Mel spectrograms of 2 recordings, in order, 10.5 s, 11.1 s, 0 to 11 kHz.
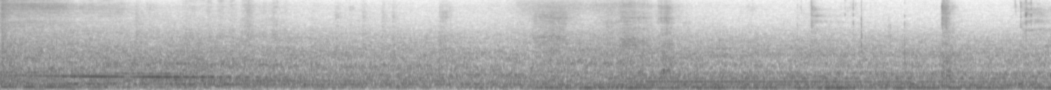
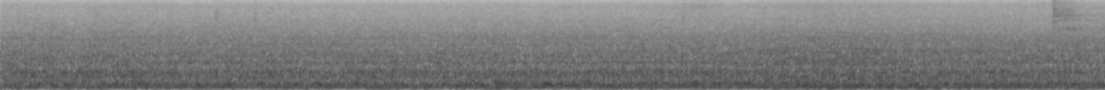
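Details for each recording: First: Vintage Lasko box fan, model 4713, 1983–1984 date code, after motor repair, on low speed: steady airy rush with a constant, quite pronounced motor hum, more so than the owner's Sears version. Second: Vintage Lasko box fan, model 4713, 1983–1984 date code, after motor repair, running on high: steady even air rush over a low motor hum, no ticking, smooth with very little wobble; normal running.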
